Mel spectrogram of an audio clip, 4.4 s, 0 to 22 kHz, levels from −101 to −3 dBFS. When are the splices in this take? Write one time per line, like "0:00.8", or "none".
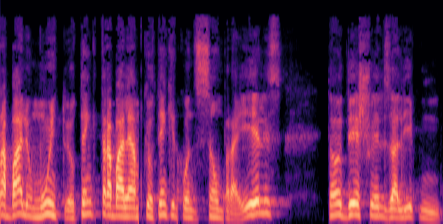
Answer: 0:01.4
0:01.8
0:02.2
